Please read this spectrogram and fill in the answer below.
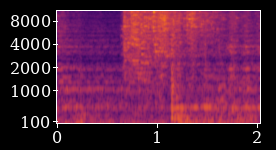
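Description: A glass-shattering sound effect: a sudden crash of breaking glass about two-thirds of a second in, over a sustained film-score chord.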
